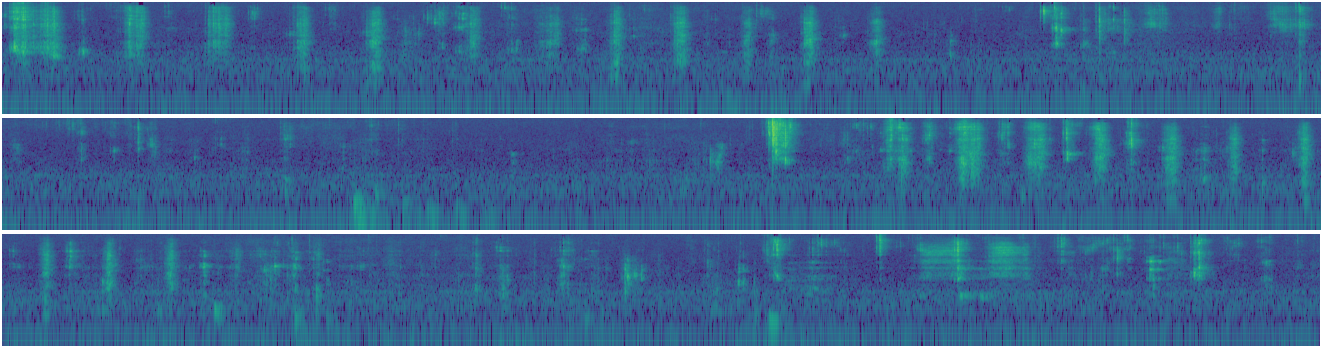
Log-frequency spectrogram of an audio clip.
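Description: Close-miked eating sounds of a person chewing spicy stir-fried instant noodles: a steady run of short wet smacks and clicks from the mouth, coming thicker in stretches, with a few brief hissy slurps.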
